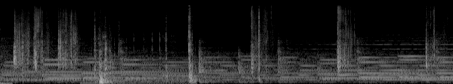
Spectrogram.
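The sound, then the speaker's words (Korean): A luxury sedan's door is opened by its driver in a police station parking lot: the door opens with a click and shuts with a solid thunk, followed by a few lighter knocks and clicks, all over a steady musical drone. “경찰서 주차장에 고급 승용차가 멈춰선다. 운전기사가 문을 열어준다.”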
